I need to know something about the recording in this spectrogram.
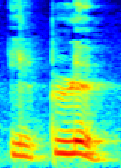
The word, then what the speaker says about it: pleut: Il pleut. Not U, okay?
